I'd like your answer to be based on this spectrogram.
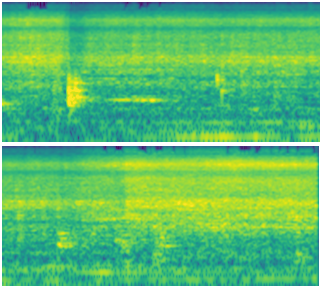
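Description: Mixed vegetables frying in a pan give a steady broadband hiss and sizzle, close and even, with a few faint clinks of stirring and no talking.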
